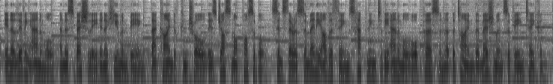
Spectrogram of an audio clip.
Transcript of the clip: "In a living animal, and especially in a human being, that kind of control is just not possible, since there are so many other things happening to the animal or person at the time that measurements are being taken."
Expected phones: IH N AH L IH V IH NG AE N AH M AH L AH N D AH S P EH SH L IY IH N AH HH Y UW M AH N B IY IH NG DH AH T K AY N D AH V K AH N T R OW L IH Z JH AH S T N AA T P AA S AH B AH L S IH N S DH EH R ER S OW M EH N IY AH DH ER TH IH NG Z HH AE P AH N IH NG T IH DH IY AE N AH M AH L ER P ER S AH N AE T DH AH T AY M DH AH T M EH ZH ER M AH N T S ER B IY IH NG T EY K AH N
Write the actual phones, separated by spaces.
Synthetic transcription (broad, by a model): IH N AH L IH V IH NG AE N AH M AH L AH N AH S P EH SH L IY IH N AH HH Y UW M AH N B IY IH NG DH AH T K AY N D AH V K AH N T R OW L IH Z JH AH S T N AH T P AA S AH B AH L S IH N S DH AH R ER S OW M EH N IY AH DH ER TH IH NG Z HH AE P AH N IH NG T IH DH IY AE N AH M AH L ER P ER S AH N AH T DH AH T AY M DH AH T M EH ZH ER M AH N T S ER B IY IH NG T EY K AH N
